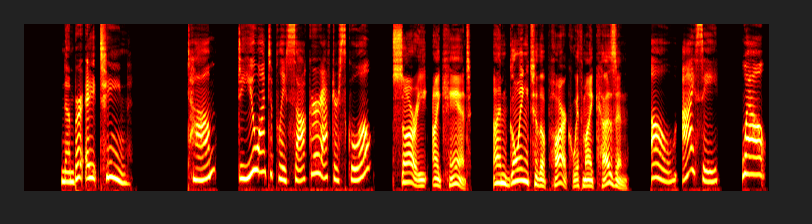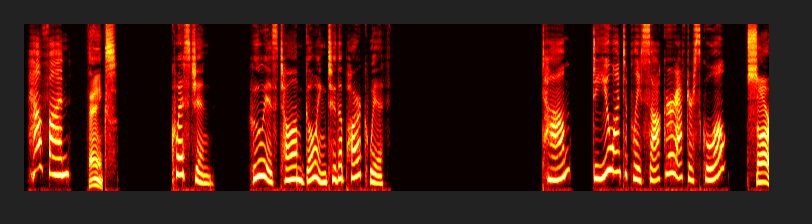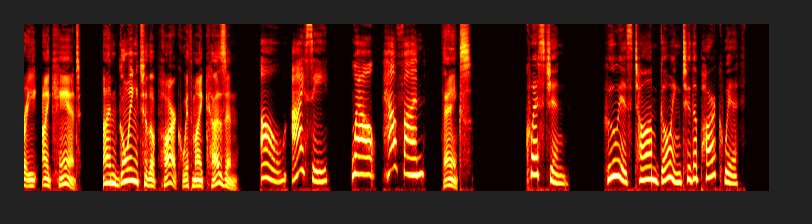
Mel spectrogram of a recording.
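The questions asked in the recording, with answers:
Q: Who is Tom going to the park with?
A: His cousin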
